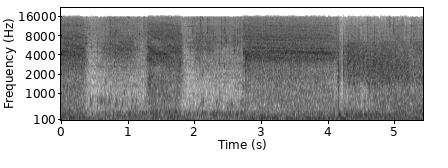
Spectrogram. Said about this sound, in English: Oh, I guess I inflated it too much and it exploded.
